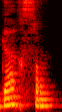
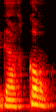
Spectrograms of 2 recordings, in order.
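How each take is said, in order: First: The middle consonant is a soft S sound. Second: The middle consonant is a hard K sound. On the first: The speaker calls it right. "C'est garçon" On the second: The speaker calls it wrong. "on va prononcer garcon. Et c'est faux"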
